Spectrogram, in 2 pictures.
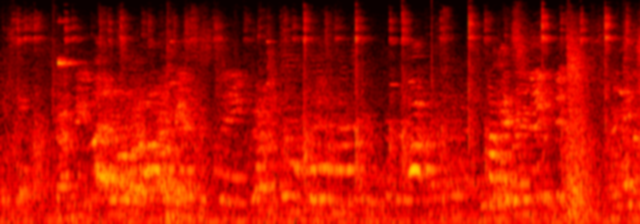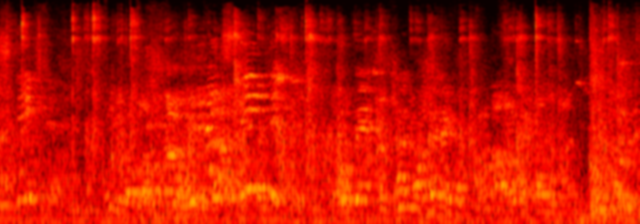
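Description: Ping-pong balls click sharply against paddles and tables.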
